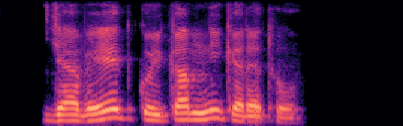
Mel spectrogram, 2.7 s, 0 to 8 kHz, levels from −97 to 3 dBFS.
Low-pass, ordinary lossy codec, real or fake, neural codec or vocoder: 7.2 kHz; Opus, 24 kbps; real; none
